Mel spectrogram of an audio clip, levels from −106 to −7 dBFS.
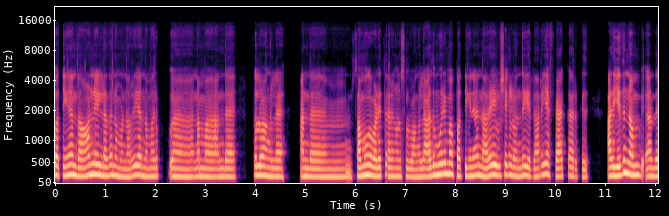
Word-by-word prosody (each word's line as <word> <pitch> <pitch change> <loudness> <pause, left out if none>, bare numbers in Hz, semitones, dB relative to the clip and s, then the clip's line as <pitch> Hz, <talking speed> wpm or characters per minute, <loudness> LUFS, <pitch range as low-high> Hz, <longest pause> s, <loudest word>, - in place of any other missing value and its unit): பார்த்தீங்கன்னா, 210 +1 +1
அந்த 195 - +1
ஆன்லைன்ல 220 -2 +3
தான் 220 - +1
அ - - 0
நம்ம 185 -2 -1
நிறைய 200 +5 0
அந்த 190 -2 -1
மாதிரி 185 +1 -2 0.3
அ - - +1 0.5
நம்ம 185 0 -1 0.3
அந்த 180 0 -2 0.6
சொல்லுவாங்கள்ல. 200 -3 +2 0.5
அந்த 185 -1 0 0.4
ம் 175 - -3 0.2
சமூக 205 +4 +4
வலைத்தளங்கள்னு 190 -1 -1
சொல்லுவாங்கள்ல. 175 0 -2
அது 210 +3 +2
மூலியமா 240 0 +4
பார்த்தீங்கன்னா, 195 +1 -1 0.2
நிறைய 205 +5 +3
விஷயங்கள 215 0 -2
வந்து 195 +3 -1 0.2
நிறைய 220 +6 -1 0.2
பேக்கா 185 +2 -2
இருக்கு. 170 0 -7 0.5
அது 195 +1 +4
எது 255 - +3
நம்பி 215 -1 +1
அது 190 0 0
195 Hz, 155 wpm, -20 LUFS, 185-210 Hz, 0.6 s, சமூக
